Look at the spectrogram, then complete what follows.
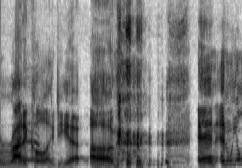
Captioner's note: laughs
